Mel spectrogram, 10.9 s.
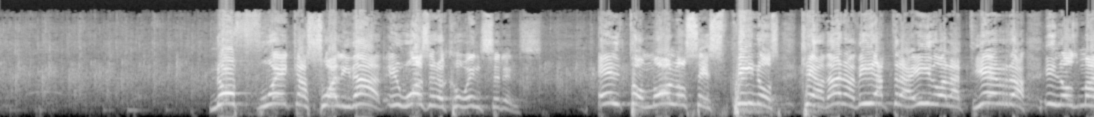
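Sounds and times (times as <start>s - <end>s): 
loud audience applause: 0.0s - 8.8s
speech: 2.1s - 10.9s.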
